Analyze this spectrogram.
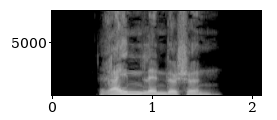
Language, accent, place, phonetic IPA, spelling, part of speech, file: German, Germany, Berlin, [ˈʁaɪ̯nˌlɛndɪʃn̩], rheinländischen, adjective, De-rheinländischen.ogg
- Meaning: inflection of rheinländisch: 1. strong genitive masculine/neuter singular 2. weak/mixed genitive/dative all-gender singular 3. strong/weak/mixed accusative masculine singular 4. strong dative plural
